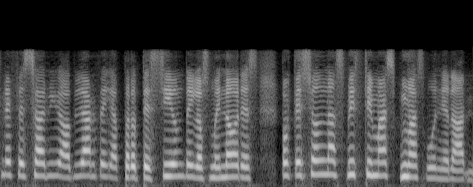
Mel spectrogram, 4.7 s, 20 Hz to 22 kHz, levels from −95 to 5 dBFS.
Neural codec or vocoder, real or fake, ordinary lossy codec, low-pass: codec, 16 kHz, 0.5 kbps, FunCodec, trained on Chinese and English, 25 frames a second; fake; none; 7.2 kHz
